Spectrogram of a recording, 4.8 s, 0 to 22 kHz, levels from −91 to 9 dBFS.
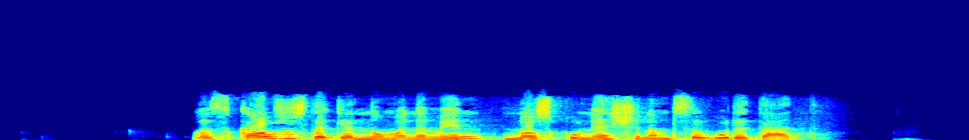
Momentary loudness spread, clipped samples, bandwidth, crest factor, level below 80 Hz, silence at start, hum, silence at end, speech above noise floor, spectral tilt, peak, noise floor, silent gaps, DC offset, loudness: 5 LU; under 0.1%; 7.4 kHz; 14 dB; -58 dBFS; 1 s; none; 0.85 s; 71 dB; -5.5 dB/octave; -2 dBFS; -84 dBFS; none; under 0.1%; -14 LUFS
